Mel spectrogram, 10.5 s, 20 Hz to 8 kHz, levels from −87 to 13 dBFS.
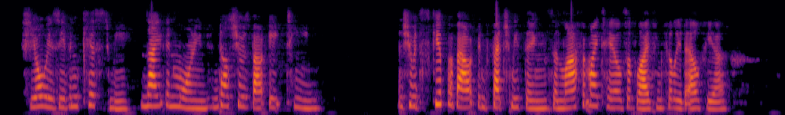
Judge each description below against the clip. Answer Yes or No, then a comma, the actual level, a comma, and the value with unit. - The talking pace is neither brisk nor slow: Yes, average, 180 wpm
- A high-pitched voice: Yes, high, 230 Hz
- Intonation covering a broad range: No, average, 3.5 semitones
